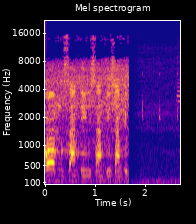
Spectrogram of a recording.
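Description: A man speaks loudly into a radio microphone close by.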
